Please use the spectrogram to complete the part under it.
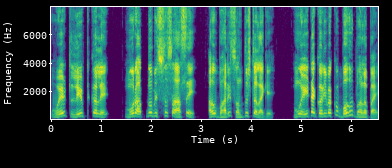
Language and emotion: Odia, happy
